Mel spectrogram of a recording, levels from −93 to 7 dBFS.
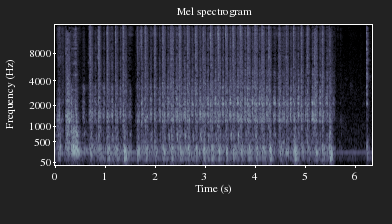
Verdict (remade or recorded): recorded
